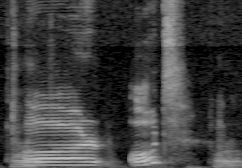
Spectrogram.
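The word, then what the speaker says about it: תורות: So we have, let's just do the tav sound with holam vav. What would that make? Torot.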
